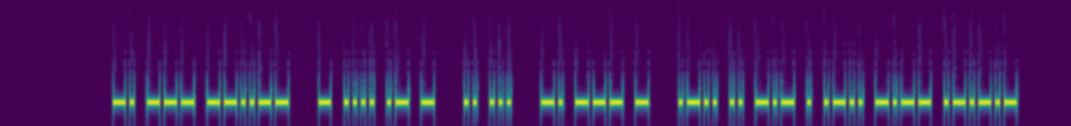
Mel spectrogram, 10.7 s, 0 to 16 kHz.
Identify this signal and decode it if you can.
Morse code, heard as a keyed tone, about 28 wpm, 700 Hz. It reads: NO, THAT IS NOT LIKELY.
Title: Sentences from Top 600 Words 28wpm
